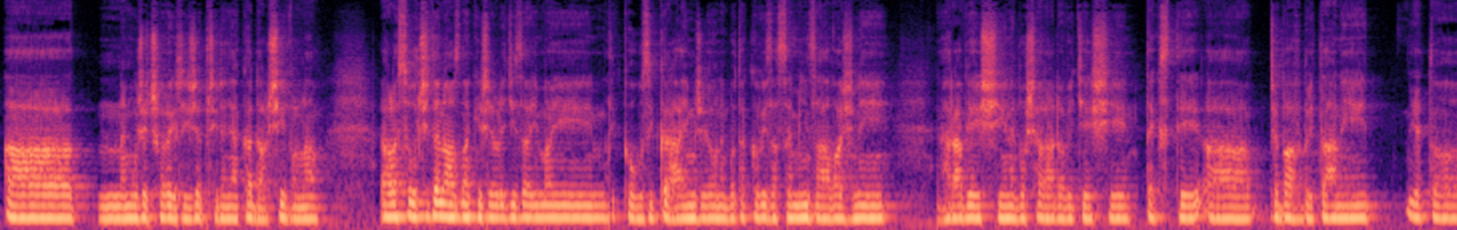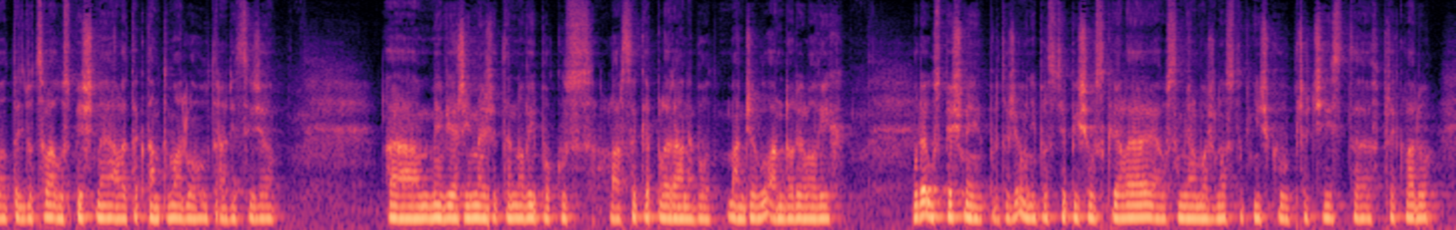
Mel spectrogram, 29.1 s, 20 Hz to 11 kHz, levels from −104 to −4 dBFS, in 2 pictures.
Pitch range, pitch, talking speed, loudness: 130-140 Hz, 135 Hz, 150 wpm, -23 LUFS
